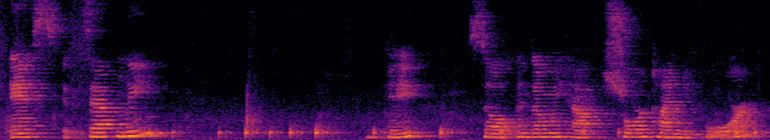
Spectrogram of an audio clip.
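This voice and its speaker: Slow-talking woman teaching in an echoey room. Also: on the high side. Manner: switches between English and Spanish, frequent "okay?" checks. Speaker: English teacher. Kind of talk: online grammar lesson. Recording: very echoey room with faint ambient noise.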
